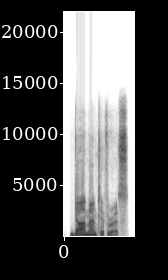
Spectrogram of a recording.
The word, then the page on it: diamantiferous: British English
